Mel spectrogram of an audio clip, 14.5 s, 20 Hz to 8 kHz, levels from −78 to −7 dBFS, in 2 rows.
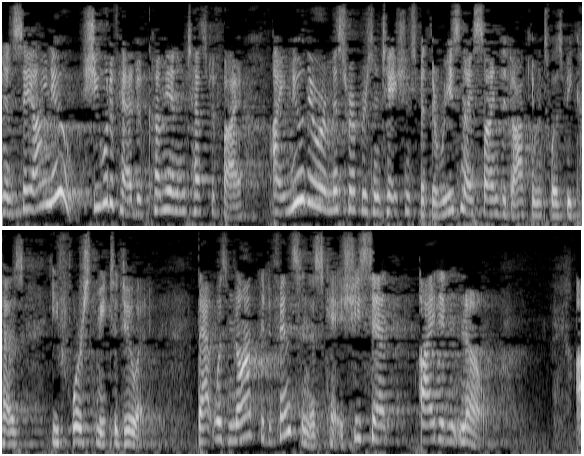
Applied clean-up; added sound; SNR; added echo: none; none; none; none.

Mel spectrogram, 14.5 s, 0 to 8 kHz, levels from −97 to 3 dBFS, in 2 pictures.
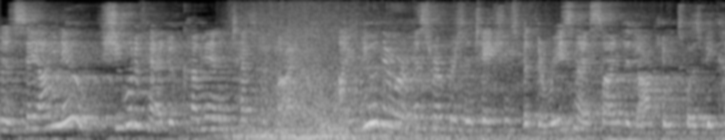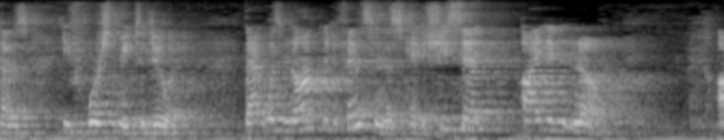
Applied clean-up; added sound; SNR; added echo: none; Fire; 9 dB; reverberation time 1.3 s.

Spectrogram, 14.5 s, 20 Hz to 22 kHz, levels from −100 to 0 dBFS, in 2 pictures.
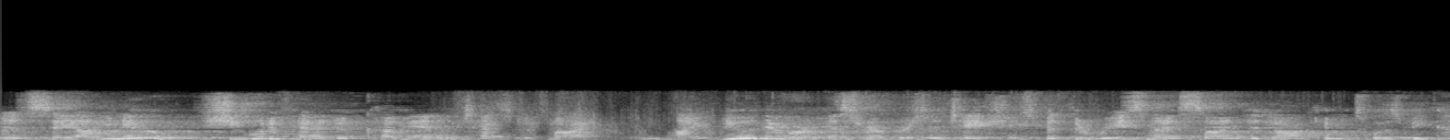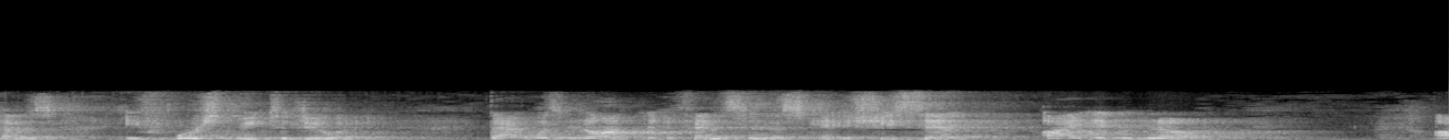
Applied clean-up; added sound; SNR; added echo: neural separator model SepFormer DNS4.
